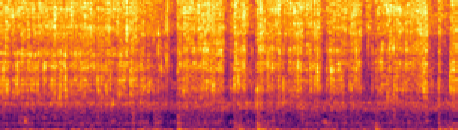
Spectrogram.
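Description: Warm water from a wood-fired hot water tank running from a tap: a steady, close hiss of flowing water that continues unbroken, with no talk.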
